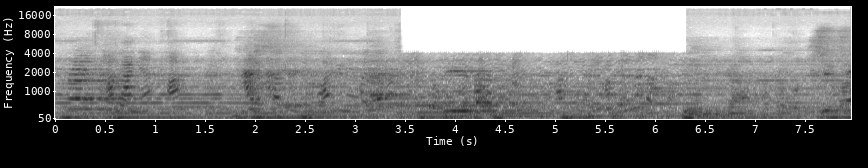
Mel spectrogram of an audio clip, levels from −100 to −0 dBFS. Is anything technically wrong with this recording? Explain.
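Yes. From 3.46 to 6.39 s the sound turns muffled and rough, with everything above about 4 kHz gone, then clears again. This is a call bitrate drop: the encoder was starved of bits, consistent with a fall from roughly 48 to 8 kbps, so it coded coarsely and narrowed the bandwidth.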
